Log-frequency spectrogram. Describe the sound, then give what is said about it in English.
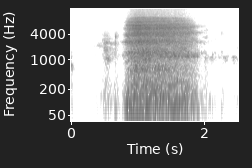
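A group of people in a room exhaling together, heard as one soft, breathy rush that swells and fades over about a second. A few faint small sounds come before it, and a sharp noise cuts in at the very end. “And as you're doing that, in this room, release your shoulders and exhale.”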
